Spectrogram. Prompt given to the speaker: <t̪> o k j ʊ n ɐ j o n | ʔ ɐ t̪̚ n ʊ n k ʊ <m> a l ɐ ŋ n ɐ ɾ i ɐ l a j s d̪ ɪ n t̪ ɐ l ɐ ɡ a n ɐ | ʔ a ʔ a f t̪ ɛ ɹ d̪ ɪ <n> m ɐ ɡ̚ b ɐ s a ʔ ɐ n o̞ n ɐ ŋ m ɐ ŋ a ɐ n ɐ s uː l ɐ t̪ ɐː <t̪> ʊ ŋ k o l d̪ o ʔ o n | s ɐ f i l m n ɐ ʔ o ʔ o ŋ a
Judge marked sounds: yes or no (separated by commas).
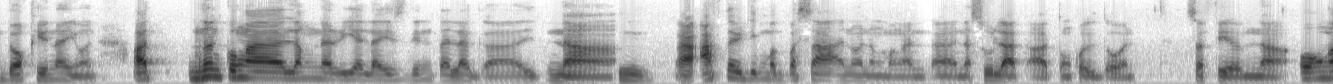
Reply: no, no, no, yes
